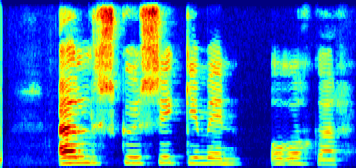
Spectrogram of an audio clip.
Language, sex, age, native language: Icelandic, female, 8, Icelandic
